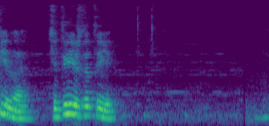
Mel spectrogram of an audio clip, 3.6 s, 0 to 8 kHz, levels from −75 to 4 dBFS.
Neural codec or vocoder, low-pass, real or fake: none; 7.2 kHz; real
